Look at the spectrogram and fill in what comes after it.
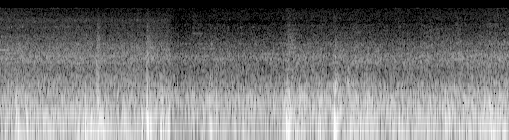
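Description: Shalimar Express passenger coaches rolling past as the train departs: a steady low rumble with irregular heavy clacks as the wheels cross rail joints.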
